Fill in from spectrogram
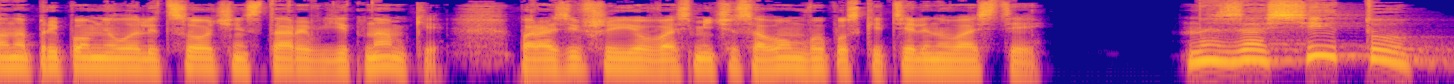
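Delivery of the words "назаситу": high, slow, drawn-out question; anxious old woman pitched well up; old Vietnamese woman. A narrator's reading. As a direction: ask plaintively in a put-on high voice. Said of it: "спрашивала старушка".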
